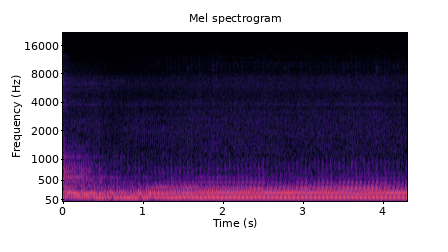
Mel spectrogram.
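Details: Custom drift trike with a 125 single-cylinder engine and a newly finished exhaust and muffler; deep, steady thumping idle with an even beat and throaty note, no knocks or rattles, a healthy-running small single.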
